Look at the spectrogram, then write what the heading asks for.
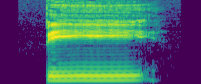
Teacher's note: the Cantonese B actually starts with an unaspirated P instead of an actual B, like the B sound in the word speed.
